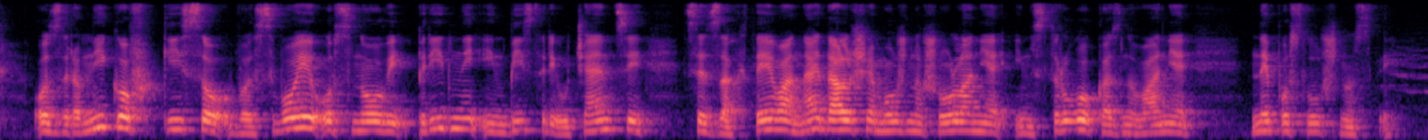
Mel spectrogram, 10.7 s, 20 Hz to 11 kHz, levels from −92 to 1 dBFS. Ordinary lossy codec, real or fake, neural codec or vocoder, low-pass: none; real; none; 9.9 kHz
